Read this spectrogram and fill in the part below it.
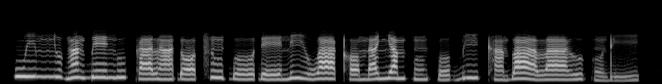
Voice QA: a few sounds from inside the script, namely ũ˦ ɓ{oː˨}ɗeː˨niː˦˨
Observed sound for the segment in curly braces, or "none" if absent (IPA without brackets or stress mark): oː˨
